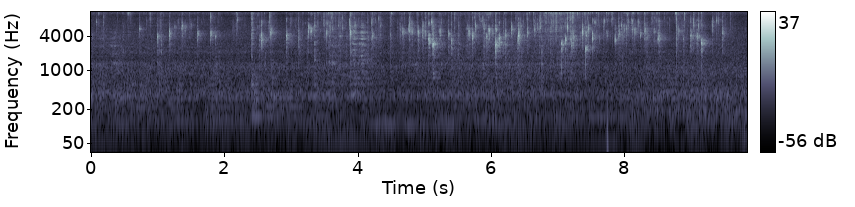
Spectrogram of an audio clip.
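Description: Onion samosas deep frying in hot oil, a dense, steady crackle and sizzle that carries on without a break at close range, with no voices.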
